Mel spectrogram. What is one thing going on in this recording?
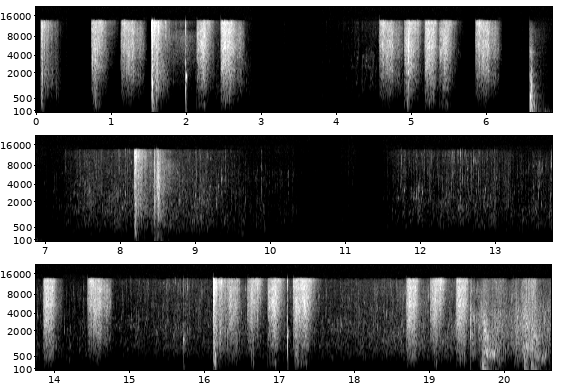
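Footsteps tread quickly across grass.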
